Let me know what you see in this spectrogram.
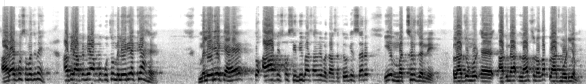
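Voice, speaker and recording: High-voiced man teaching a drilling class. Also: rough recording. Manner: quizzes the class with repeated call-and-response prompts; repeats key terms slowly for emphasis. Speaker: competition exam teacher. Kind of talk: classroom lecture.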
